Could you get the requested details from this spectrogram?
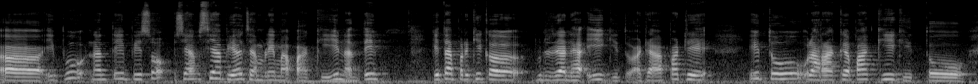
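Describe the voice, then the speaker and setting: The speaker talks at a moderate pace with lively intonation and vocal fry. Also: woman. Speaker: YouTube vlogger. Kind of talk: casual storytelling vlog.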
